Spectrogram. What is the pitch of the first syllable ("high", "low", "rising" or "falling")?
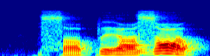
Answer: rising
